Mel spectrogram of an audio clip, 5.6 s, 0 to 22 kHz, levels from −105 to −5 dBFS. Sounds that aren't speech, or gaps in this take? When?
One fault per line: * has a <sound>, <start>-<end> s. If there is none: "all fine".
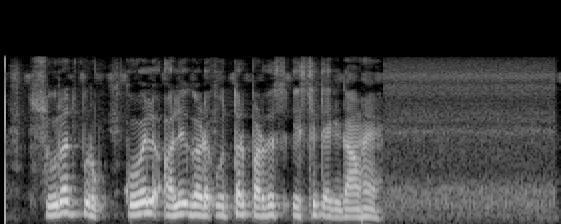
all fine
